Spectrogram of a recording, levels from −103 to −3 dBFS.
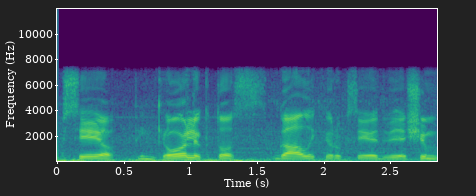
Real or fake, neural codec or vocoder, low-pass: real; none; 7.2 kHz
